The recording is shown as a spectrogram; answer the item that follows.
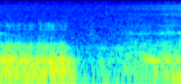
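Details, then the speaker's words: A sleeping dog gives one rumbling, fluttering snore, followed by a quiet pause as it breathes out. "this is a meditation to the sound of dog snoring"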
